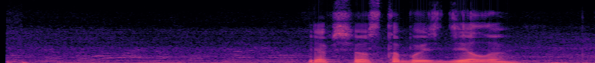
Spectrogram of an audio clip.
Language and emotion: Russian, neutral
